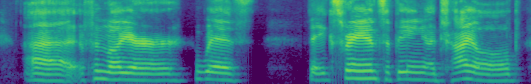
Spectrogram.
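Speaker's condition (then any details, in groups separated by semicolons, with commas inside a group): Cerebral palsy; uses power wheelchair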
